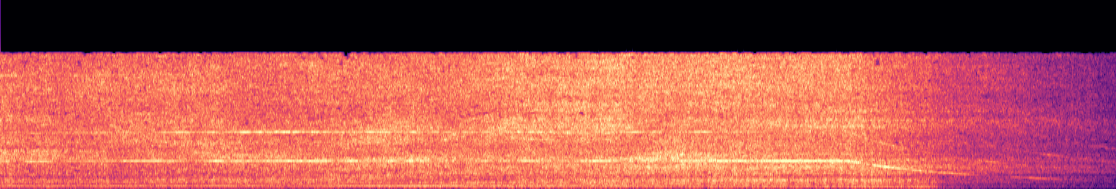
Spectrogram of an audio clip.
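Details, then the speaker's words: Hoover Elite Rewind upright vacuum: loud rough airy roar with faint steady whine, then spin-down; brush sounds bad, owner thinks belt is shot, needs new belt and possibly new brushroll. "brush does not sound good I think that belt is shot"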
